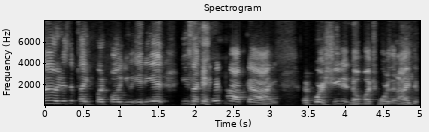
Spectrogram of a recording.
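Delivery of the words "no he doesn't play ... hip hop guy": pitched-up stock woman voice. Retelling a phone call, the speaker voices his girlfriend's reply: imitating Denise. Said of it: "that is the voice that [name] will do for any woman".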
